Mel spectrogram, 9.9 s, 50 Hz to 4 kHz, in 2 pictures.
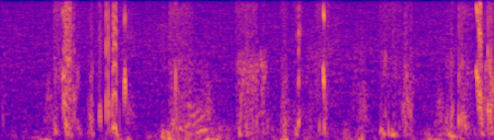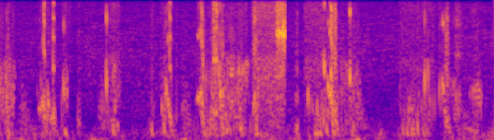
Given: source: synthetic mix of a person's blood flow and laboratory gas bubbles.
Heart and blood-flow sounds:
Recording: Doppler ultrasound of blood flow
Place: subclavian vein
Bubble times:
0.00-0.07 s: bubbles
0.51-0.82 s: bubbles
0.87-1.29 s: bubbles
1.68-1.93 s: bubbles
2.35-2.70 s: bubbles
2.80-2.89 s: bubbles
2.93-3.03 s: bubbles
3.15-3.29 s: bubbles
3.79-4.13 s: bubbles
4.44-5.09 s: bubbles
5.30-5.64 s: bubbles
5.71-5.76 s: bubbles
5.96-6.15 s: bubbles
6.42-6.50 s: bubbles
6.52-6.71 s: bubbles
6.89-7.79 s: bubbles
7.88-7.95 s: bubbles
7.97-8.54 s: bubbles
8.93-9.76 s: bubbles
From the record:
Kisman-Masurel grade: 243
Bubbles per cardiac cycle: several, 3 to 8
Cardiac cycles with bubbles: 100%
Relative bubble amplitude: loud (0.450 to 0.775)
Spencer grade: 3 (all of the cardiac periods contain showers or single bubble signals, but not dominating or overriding the cardiac motion signals)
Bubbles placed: anywhere in the cardiac cycle

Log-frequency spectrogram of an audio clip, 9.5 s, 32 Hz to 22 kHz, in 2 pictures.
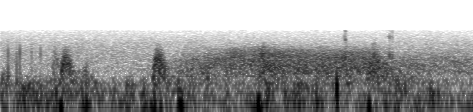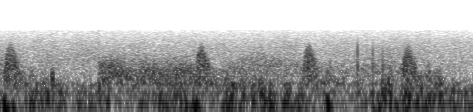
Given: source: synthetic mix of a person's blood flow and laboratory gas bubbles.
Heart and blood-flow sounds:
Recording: Doppler ultrasound of blood flow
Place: subclavian vein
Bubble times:
0.51-0.61 s: bubbles
3.39-3.53 s: bubbles
3.85-3.98 s: bubbles
5.21-5.31 s: bubbles
8.57-8.67 s: bubbles
From the record:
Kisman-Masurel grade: 121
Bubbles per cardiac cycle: 1 to 2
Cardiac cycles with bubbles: 10 to 50%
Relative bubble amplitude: barely perceptible (0.100 to 0.250)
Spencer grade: 2 (many but less than half of the cardiac periods contain bubble signals, singularly or in groups)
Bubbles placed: anywhere in the cardiac cycle

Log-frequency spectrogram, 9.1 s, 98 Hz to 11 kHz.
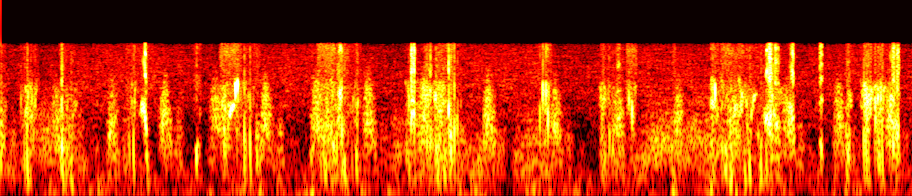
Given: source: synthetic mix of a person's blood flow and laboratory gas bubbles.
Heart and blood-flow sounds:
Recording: Doppler ultrasound of blood flow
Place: subclavian vein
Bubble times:
0.00-0.07 s: bubbles
0.20-0.37 s: bubbles
0.58-0.84 s: bubbles
1.25-1.53 s: bubbles
1.94-2.01 s: bubbles
2.19-2.62 s: bubbles
3.17-3.61 s: bubbles
4.04-4.61 s: bubbles
5.38-5.52 s: bubbles
5.99-6.37 s: bubbles
7.09-7.97 s: bubbles
8.19-8.23 s: bubbles
8.45-8.53 s: bubbles
8.60-9.01 s: bubbles
From the record:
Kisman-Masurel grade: 242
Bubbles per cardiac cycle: several, 3 to 8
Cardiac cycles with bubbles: 100%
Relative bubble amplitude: moderate (0.250 to 0.450)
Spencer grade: 3 (all of the cardiac periods contain showers or single bubble signals, but not dominating or overriding the cardiac motion signals)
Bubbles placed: anywhere in the cardiac cycle

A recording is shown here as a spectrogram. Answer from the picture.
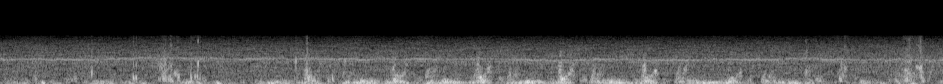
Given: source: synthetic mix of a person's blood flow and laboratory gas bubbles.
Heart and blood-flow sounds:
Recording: Doppler ultrasound of blood flow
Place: precordium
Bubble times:
0.33-0.39 s: bubbles
0.69-0.78 s: bubbles
0.88-0.95 s: bubbles
1.30-1.41 s: bubbles
1.57-1.83 s: bubbles
1.88-2.08 s: bubbles
2.92-3.17 s: bubbles
3.26-3.37 s: bubbles
8.04-8.12 s: bubbles
8.36-8.49 s: bubbles
8.93-9.34 s: bubbles
From the record:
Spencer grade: 2 (many but less than half of the cardiac periods contain bubble signals, singularly or in groups)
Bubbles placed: anywhere in the cardiac cycle

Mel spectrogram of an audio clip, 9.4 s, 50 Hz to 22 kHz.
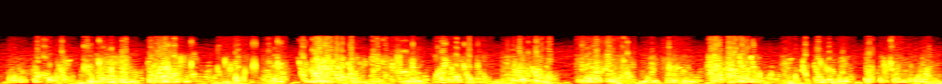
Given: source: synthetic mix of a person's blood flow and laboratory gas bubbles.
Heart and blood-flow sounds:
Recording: Doppler ultrasound of blood flow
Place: precordium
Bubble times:
0.06-1.41 s: bubbles
1.46-1.99 s: bubbles
2.16-2.88 s: bubbles
2.94-4.29 s: bubbles
4.32-4.93 s: bubbles
5.00-5.54 s: bubbles
5.75-6.35 s: bubbles
6.39-6.96 s: bubbles
7.04-7.64 s: bubbles
7.80-8.56 s: bubbles
8.63-9.41 s: bubbles
From the record:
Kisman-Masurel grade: 444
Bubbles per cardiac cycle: continuous sound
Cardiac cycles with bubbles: 100%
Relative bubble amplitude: maximal (0.775 to 0.999)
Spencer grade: 4 (maximum detectable bubble signal sounding continuously throughout systole and diastole of every cardiac period, and overriding the amplitude of the normal cardiac signals)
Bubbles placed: anywhere in the cardiac cycle

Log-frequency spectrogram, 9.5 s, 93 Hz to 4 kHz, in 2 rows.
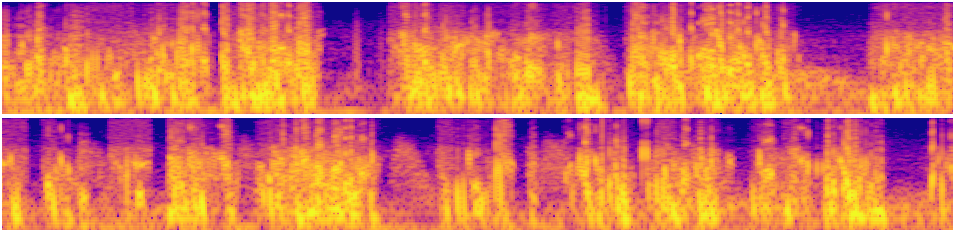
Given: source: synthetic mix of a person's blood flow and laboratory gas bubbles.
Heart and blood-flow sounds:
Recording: Doppler ultrasound of blood flow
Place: subclavian vein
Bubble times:
0.00-1.06 s: bubbles
1.10-1.61 s: bubbles
1.92-3.02 s: bubbles
3.10-4.00 s: bubbles
4.32-4.88 s: bubbles
4.94-5.20 s: bubbles
5.29-5.50 s: bubbles
5.59-5.95 s: bubbles
6.01-6.68 s: bubbles
6.92-7.33 s: bubbles
7.38-7.45 s: bubbles
7.55-8.43 s: bubbles
8.47-9.20 s: bubbles
9.37-9.52 s: bubbles
From the record:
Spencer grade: 4 (maximum detectable bubble signal sounding continuously throughout systole and diastole of every cardiac period, and overriding the amplitude of the normal cardiac signals)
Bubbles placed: anywhere in the cardiac cycle

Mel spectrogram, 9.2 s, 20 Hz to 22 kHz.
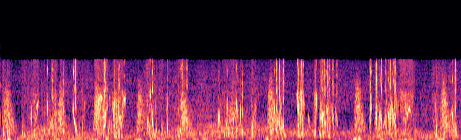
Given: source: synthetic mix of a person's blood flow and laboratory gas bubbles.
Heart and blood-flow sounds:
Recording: Doppler ultrasound of blood flow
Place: subclavian vein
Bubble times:
0.00-0.23 s: bubbles
0.41-0.77 s: bubbles
0.85-1.15 s: bubbles
1.18-1.29 s: bubbles
1.41-1.72 s: bubbles
1.87-2.52 s: bubbles
2.90-3.28 s: bubbles
3.30-3.39 s: bubbles
3.51-3.77 s: bubbles
4.32-4.86 s: bubbles
5.00-5.13 s: bubbles
5.39-5.75 s: bubbles
5.90-6.09 s: bubbles
6.14-6.19 s: bubbles
6.23-6.76 s: bubbles
7.36-7.43 s: bubbles
7.46-8.24 s: bubbles
8.63-8.91 s: bubbles
8.96-9.17 s: bubbles
From the record:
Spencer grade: 3 (all of the cardiac periods contain showers or single bubble signals, but not dominating or overriding the cardiac motion signals)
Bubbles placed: anywhere in the cardiac cycle

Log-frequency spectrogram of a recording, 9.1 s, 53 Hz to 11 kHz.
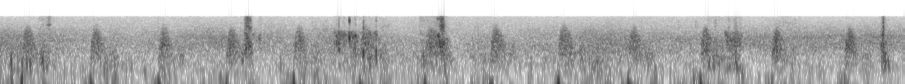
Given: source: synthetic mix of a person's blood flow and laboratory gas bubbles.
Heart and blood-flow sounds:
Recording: Doppler ultrasound of blood flow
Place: subclavian vein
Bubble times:
0.39-0.58 s: bubbles
2.40-2.55 s: bubbles
2.59-2.63 s: bubbles
3.34-3.81 s: bubbles
4.19-4.51 s: bubbles
7.08-7.44 s: bubbles
8.80-8.95 s: bubbles
From the record:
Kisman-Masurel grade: 122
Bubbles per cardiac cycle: 1 to 2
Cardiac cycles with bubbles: 10 to 50%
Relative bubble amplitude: moderate (0.250 to 0.450)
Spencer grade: 2 (many but less than half of the cardiac periods contain bubble signals, singularly or in groups)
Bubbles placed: anywhere in the cardiac cycle

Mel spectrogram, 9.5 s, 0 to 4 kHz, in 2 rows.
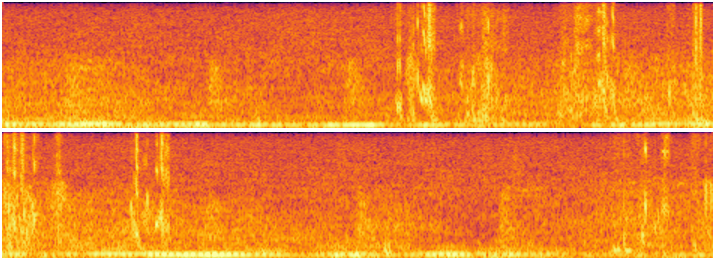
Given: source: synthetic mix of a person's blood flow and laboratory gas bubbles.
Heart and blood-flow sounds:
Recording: Doppler ultrasound of blood flow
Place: subclavian vein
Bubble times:
2.59-2.94 s: bubbles
3.03-3.44 s: bubbles
3.69-4.14 s: bubbles
4.42-4.49 s: bubbles
4.56-5.23 s: bubbles
5.43-5.87 s: bubbles
8.78-9.23 s: bubbles
9.33-9.49 s: bubbles
From the record:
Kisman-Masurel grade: 222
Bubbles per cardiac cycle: several, 3 to 8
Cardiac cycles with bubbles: 10 to 50%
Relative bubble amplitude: moderate (0.250 to 0.450)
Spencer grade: 2 (many but less than half of the cardiac periods contain bubble signals, singularly or in groups)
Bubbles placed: anywhere in the cardiac cycle

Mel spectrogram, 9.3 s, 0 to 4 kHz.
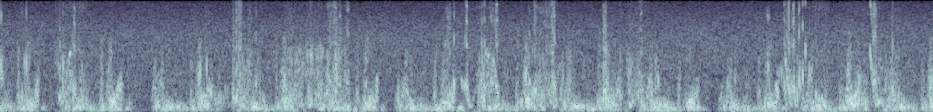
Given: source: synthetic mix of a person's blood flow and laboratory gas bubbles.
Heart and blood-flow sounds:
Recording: Doppler ultrasound of blood flow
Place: precordium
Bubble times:
0.00-0.07 s: bubbles
0.19-0.29 s: bubbles
0.54-0.92 s: bubbles
2.02-2.68 s: bubbles
2.77-3.52 s: bubbles
4.45-5.05 s: bubbles
5.18-5.62 s: bubbles
5.64-5.77 s: bubbles
5.99-6.49 s: bubbles
6.51-6.62 s: bubbles
7.64-7.71 s: bubbles
7.77-8.29 s: bubbles
8.40-9.17 s: bubbles
From the record:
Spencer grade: 3 (all of the cardiac periods contain showers or single bubble signals, but not dominating or overriding the cardiac motion signals)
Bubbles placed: anywhere in the cardiac cycle

